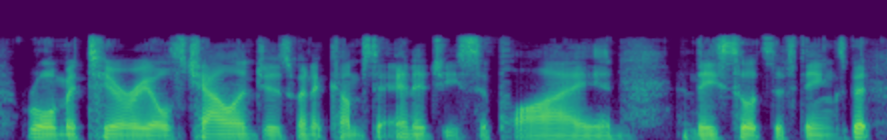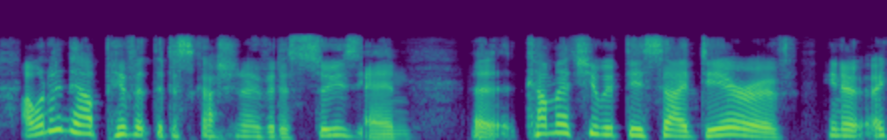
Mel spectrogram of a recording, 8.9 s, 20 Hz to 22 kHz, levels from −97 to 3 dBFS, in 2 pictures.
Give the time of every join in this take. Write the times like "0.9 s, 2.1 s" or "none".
6.2 s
